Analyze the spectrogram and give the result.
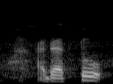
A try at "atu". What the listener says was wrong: Atu. Atu. Jangan tambahkan T, atut. Nah, atu.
